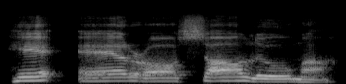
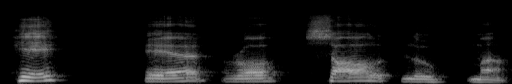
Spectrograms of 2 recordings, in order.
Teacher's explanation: We pronounce this word Hierosaluma. Notice no diphthong.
